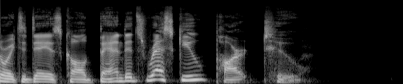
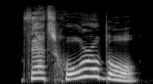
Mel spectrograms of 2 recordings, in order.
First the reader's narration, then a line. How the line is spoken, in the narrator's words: exclaimed Ruby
